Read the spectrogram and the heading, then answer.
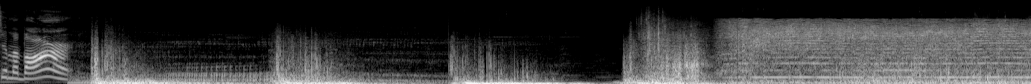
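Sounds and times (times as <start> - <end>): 
speech: 0.0 - 1.0
loud creature roar: 0.7 - 5.1, 7.2 - 10.3.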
